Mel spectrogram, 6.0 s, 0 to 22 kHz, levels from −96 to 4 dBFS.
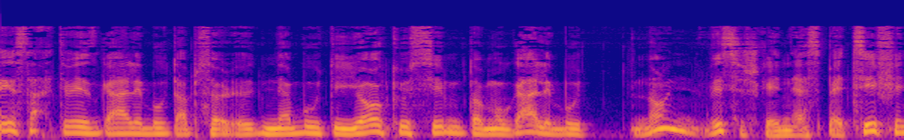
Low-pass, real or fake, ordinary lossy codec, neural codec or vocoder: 14.4 kHz; real; MP3, 48 kbps; none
